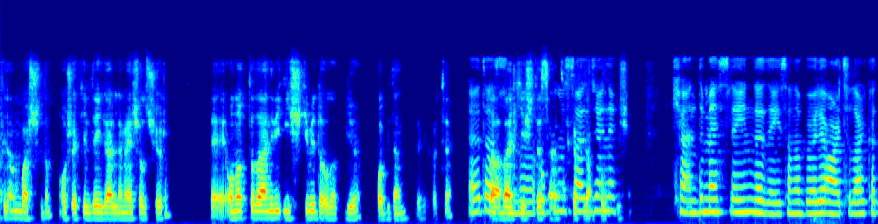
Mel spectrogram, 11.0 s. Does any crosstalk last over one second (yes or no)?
yes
